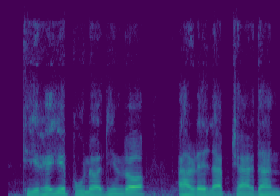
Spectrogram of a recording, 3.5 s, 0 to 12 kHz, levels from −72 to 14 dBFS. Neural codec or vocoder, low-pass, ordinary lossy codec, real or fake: codec, 24 kHz, 1 kbps, SNAC; 10.8 kHz; Opus, 24 kbps; fake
